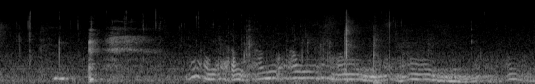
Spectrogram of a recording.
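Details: Domestic cat giving a drawn-out, wavering, moaning vocalization that bends up and down in pitch for several seconds, after a few short clicks and knocks at the start; a faint voice sits in the background.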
